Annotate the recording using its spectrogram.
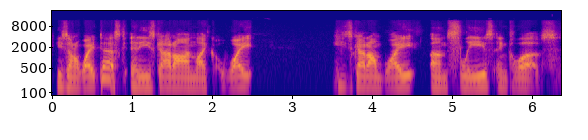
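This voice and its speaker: A man with a fairly high voice chats on a podcast, drifting between thoughts and laughing as he goes. His voice sits close and dry on the mic, with no room sound at all. He tends to trail off and restart his sentences. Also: fairly even intonation, slow, a bit bright, no echo. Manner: rambling, laughs often, trails off mid-thought. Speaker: podcast co-host. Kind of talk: casual podcast chat.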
